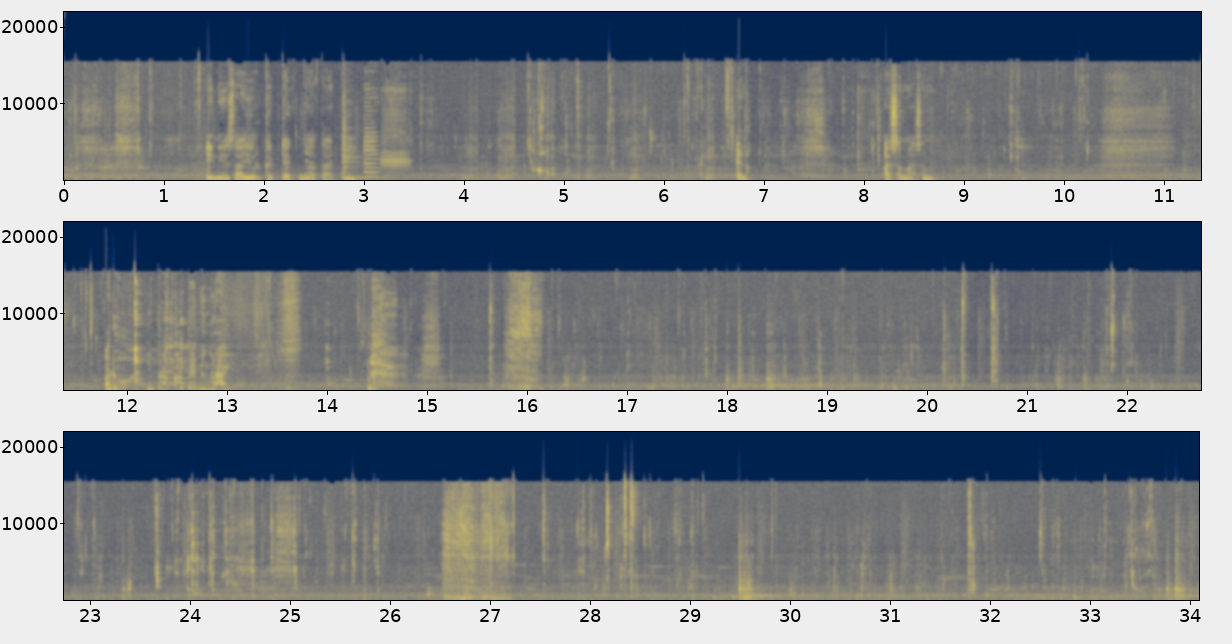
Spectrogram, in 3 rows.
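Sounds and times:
chewing: 0:03.6 - 0:11.8, 0:13.4 - 0:34.0
person slurping noodles: 0:26.5 - 0:27.2.

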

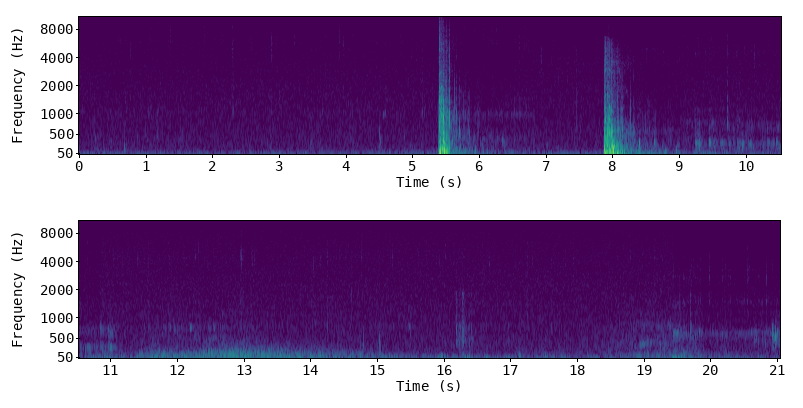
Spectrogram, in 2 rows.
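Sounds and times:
speargun shots underwater: 0:05.4 - 0:06.0, 0:07.9 - 0:08.6
low underwater rumble: 0:08.4 - 0:21.0.

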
